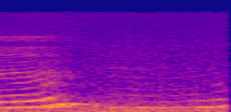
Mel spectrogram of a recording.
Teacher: to make the M sound, I want to see lots of air coming through the nose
